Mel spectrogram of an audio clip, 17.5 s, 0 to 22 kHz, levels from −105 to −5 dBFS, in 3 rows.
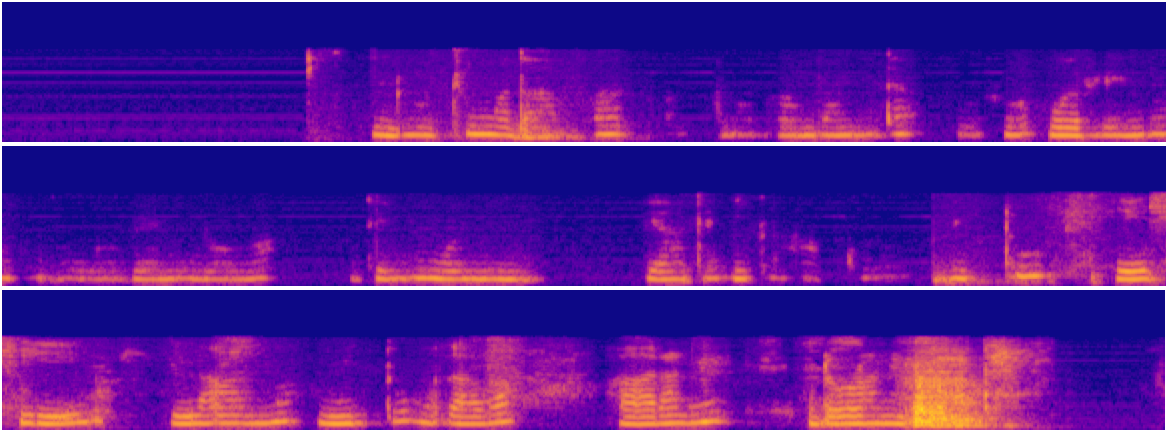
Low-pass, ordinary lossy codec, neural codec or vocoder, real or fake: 5.4 kHz; AAC, 32 kbps; vocoder, 22.05 kHz, 80 mel bands, HiFi-GAN; fake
